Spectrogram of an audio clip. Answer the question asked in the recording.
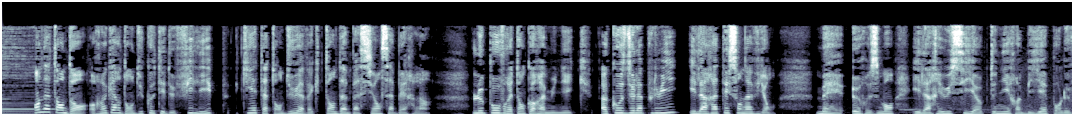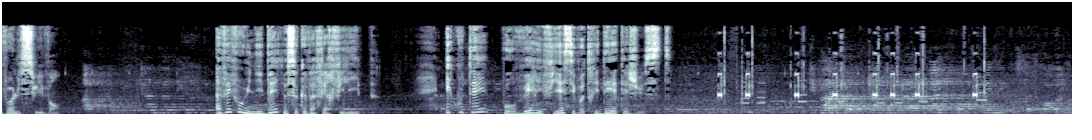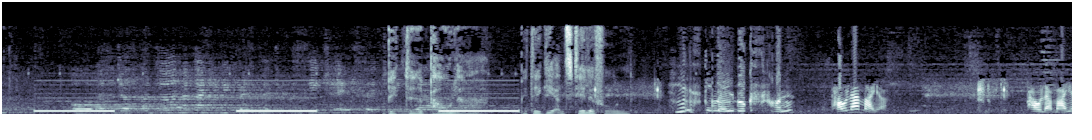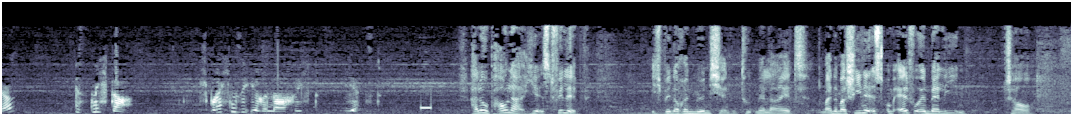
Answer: vous aurez certainement compris que Philippe essaye d'appeler Paola.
